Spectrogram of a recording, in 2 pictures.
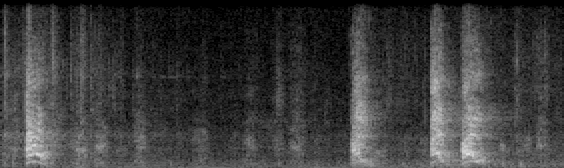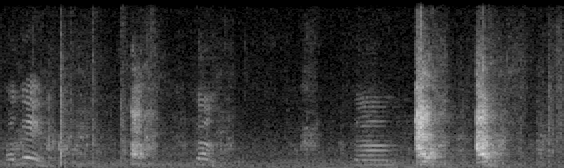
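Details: French bulldog going crazy over a goat, giving loud harsh barks in scattered bursts, some in quick pairs, with gaps between; a person keeps urging "get it" in the background.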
